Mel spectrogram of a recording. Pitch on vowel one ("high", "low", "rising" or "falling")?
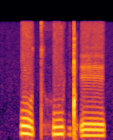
falling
